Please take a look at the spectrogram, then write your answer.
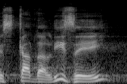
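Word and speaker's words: σκανδαλίζει: Eu estava vendo essa expressão no grego, o verbo escadalizei, essa é a pronúncia, escadalizei, significa: vocês acham que isso vos faz tropeçar?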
